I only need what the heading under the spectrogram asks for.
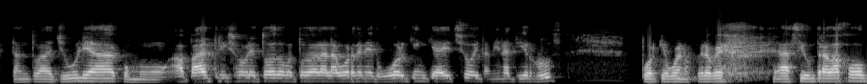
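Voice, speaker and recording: A man from Spain hosts an online audio room, speaking in a middling voice and explaining in a casual way. He stumbles, restarts and fills pauses as he goes. The sound is muffled, like a voice chat app. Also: medium pitch, darkish tone. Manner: hesitant, many fillers and restarts.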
